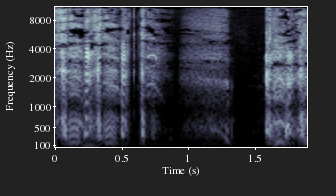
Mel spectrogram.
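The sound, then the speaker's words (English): A fairly loud fit of harsh, rapid coughs, then a brief raspy inhale after a short pause, followed by another burst of coughing. “Don't cough too hard; something might come out of there.”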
